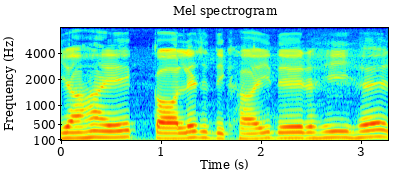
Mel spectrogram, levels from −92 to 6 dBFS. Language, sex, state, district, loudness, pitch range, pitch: Hindi, male, Bihar, Jamui, -15 LUFS, 140-160 Hz, 145 Hz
